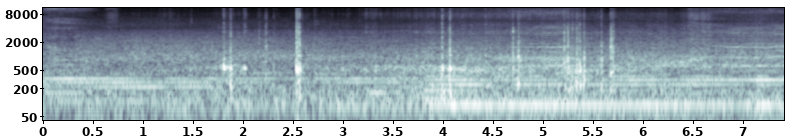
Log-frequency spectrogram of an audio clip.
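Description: Skateboard wheels rolling on pavement, with several sharp clacks and knocks of the board; the loudest comes about two and a half seconds in.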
